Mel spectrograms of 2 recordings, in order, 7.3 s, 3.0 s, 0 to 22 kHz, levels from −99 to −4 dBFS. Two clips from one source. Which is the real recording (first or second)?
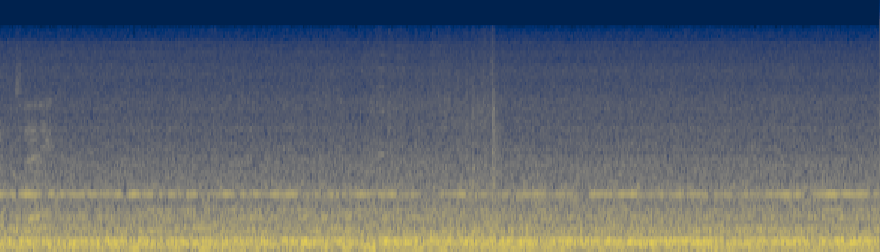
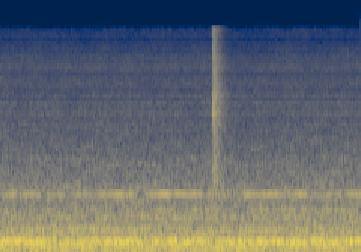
first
